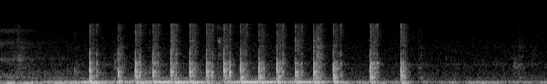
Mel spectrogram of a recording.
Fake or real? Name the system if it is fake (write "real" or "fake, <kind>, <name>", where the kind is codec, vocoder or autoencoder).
real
